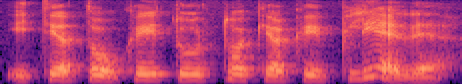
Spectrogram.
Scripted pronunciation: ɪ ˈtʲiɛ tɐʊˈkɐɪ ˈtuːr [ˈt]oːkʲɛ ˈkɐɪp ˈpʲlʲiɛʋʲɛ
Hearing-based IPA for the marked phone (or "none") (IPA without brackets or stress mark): t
